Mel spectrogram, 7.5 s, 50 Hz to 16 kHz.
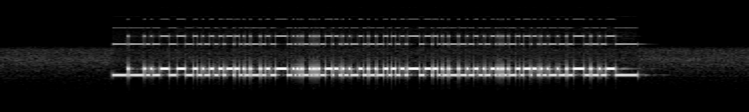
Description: TTY/TDD text telephone tones (45.45 baud Baudot), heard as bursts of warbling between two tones, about 400 Hz shift, 1600 Hz centre, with room echo. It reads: 9908 2566 0785 1047 1519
